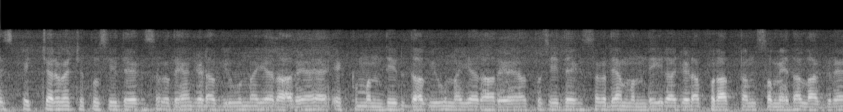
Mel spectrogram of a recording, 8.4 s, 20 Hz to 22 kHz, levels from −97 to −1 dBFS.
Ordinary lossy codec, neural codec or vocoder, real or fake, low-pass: none; vocoder, 44.1 kHz, 128 mel bands, Pupu-Vocoder; fake; 7.2 kHz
